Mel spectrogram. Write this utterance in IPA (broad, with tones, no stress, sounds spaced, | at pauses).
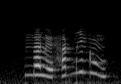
n a˧ l ɛ˨ h a˨˦ ɡ͡b ĩ˦ d ũ˦˨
